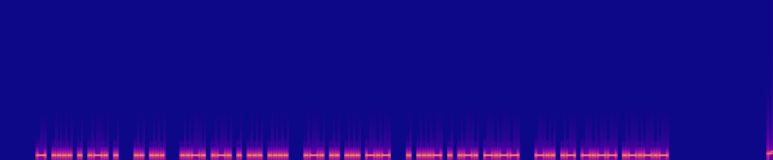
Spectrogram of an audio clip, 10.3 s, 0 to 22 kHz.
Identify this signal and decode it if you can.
Morse code, heard as a keyed tone, about 34 wpm, 700 Hz. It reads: THERE IS FRESH RISK EVERY DAY.
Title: Sentences from Top 1200 Words 35wpm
